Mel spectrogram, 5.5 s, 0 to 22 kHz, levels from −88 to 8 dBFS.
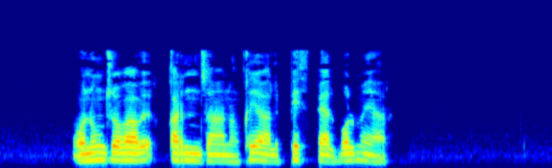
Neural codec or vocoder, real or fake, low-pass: none; real; 7.2 kHz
